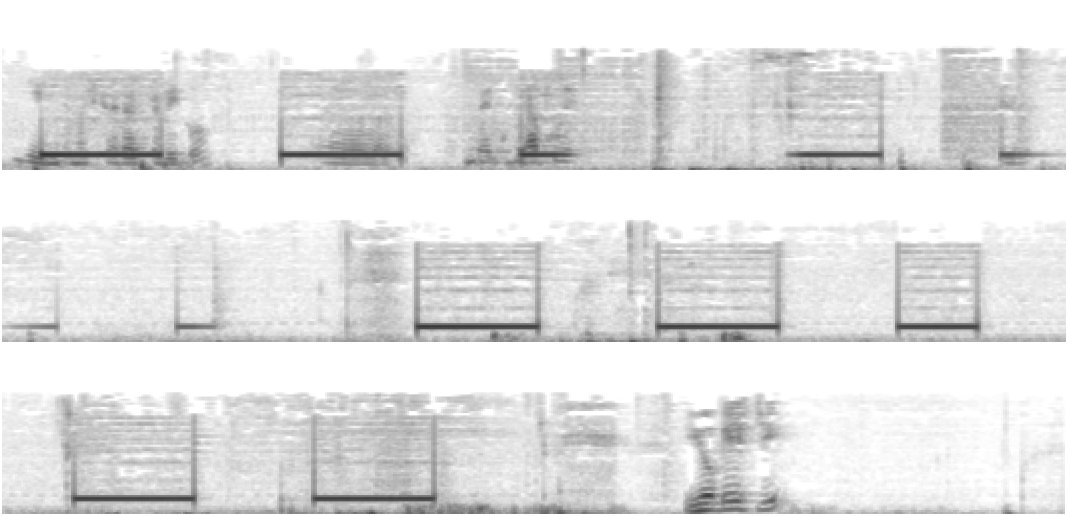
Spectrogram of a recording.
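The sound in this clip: A telephone busy tone on a faulty line sounds as a long series of steady, mid-pitched beeps broken by gaps, with people talking underneath throughout.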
